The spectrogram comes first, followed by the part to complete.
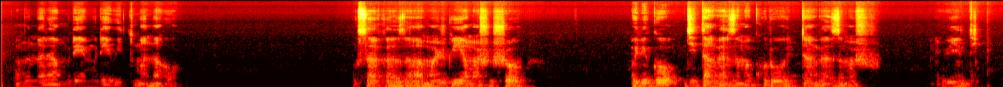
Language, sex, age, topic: Kinyarwanda, male, 18-24, government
